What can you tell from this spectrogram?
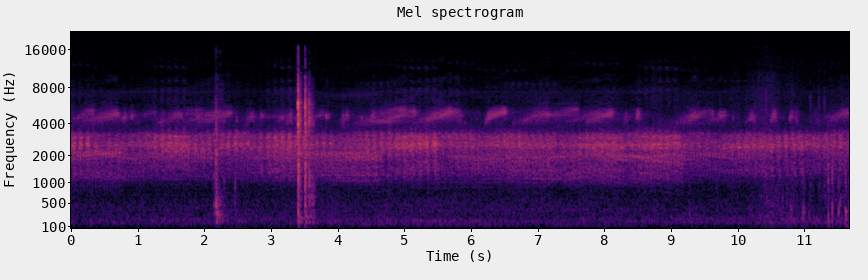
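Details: Many frogs calling together at a dam in Australia, heard from a shack; a steady pulsing, rattling drone with brief upslurred notes on top, and two sharp knocks early on.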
